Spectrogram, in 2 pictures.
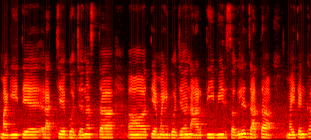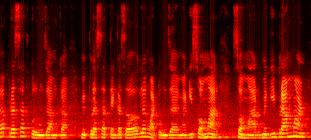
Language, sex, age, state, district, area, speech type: Goan Konkani, female, 45-60, Goa, Murmgao, rural, spontaneous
